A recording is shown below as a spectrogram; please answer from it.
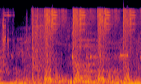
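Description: Shotgun blasts from the eXperiment video game mod, several heavy booming shots spaced roughly half a second apart, each a loud broadband burst over a constant noisy game background.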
